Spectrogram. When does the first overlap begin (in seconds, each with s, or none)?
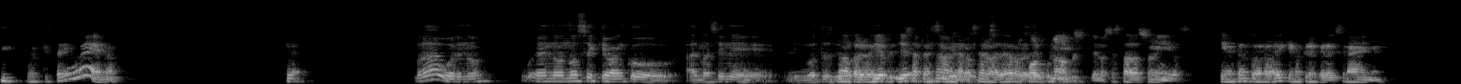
8.4 s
